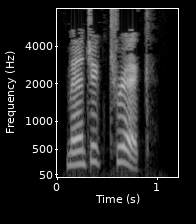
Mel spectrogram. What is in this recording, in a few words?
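"magic trick", British English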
